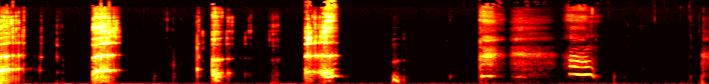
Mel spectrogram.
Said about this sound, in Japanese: ごめんなさい、あんまりにも美味しくてゲップが止まらないの。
